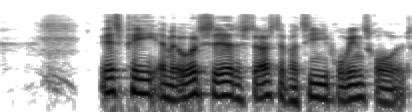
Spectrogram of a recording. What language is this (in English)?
Danish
